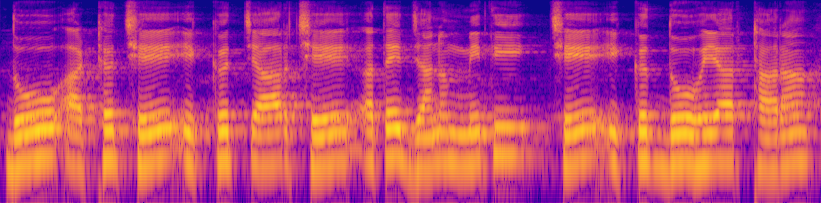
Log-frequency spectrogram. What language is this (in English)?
Punjabi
